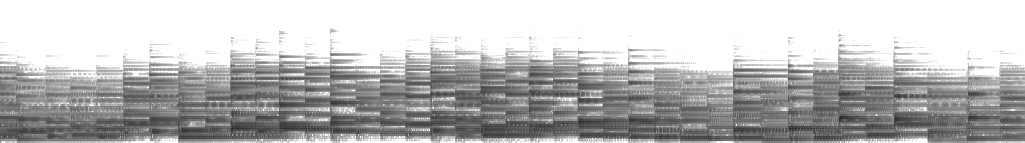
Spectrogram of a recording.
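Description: Background piano music: a steady run of plucked-sounding electric piano notes, each fading after it is struck.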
